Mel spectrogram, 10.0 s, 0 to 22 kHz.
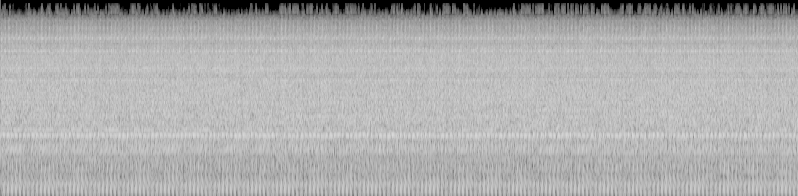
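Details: Toro TimeCutter MX4200 74765 zero-turn, had smoked and died off choke; on fresh ethanol-free fuel with fuel lines refitted: even fast firing beat at steady speed, no surging or stumbling, running smoothly off choke; earlier cause unknown.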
